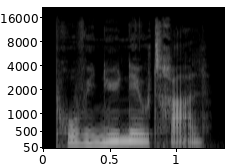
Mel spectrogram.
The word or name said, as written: provenuneutral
